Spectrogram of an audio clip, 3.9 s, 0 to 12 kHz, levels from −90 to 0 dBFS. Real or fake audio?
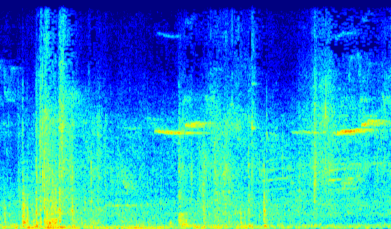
real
